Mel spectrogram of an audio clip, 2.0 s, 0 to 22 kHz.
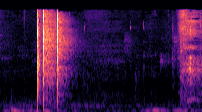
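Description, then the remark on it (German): A short burst of hand claps on a countdown of 3, 2, 1: three sharp smacks landing slightly out of sync within a fraction of a second, followed by near silence and a soft breathy hiss. “Noch ein letztes Mal. Aber ich bin mir sicher, das war ein Freund. Okay? Ist ja, ist ja nur zum 70. Mal. Das kriegen wir schon hin. 3, 2, 1, klatsch.”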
